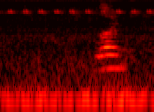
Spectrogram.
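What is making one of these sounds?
A toddler babbles briefly.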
